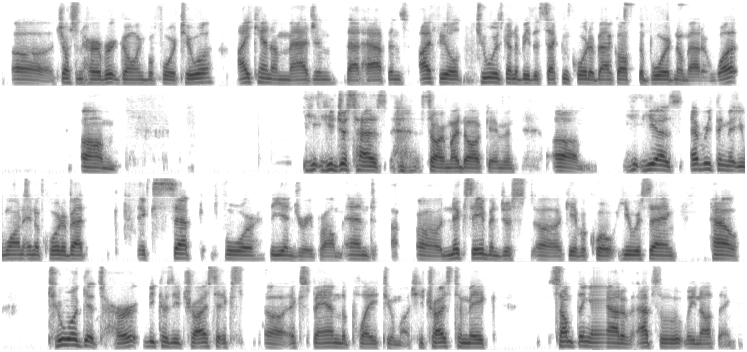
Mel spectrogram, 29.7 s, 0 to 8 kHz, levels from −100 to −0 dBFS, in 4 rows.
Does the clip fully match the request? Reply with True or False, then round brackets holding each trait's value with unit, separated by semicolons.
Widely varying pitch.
False (2.8 semitones)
